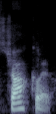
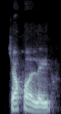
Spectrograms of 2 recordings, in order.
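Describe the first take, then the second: First: CHOCOLATE in two syllables, chok-lit; correct pronunciation. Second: CHOCOLATE in three syllables, cho-ko-leyt; Filipino pronunciation. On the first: Teacher modelling the proper word, chocolate as chok-lit. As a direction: drop the middle vowel of "chocolate". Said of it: "it should be pronounced as". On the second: Teacher showing students how Filipinos say it, chocolate as cho-ko-leyt. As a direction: say "chocolate" with a full "late" at the end. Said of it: "We Filipinos say this as". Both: Shown as a demonstration.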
